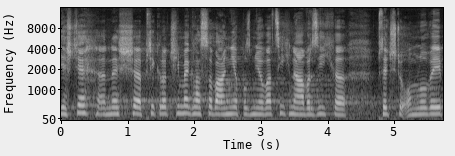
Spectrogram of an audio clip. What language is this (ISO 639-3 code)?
ces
